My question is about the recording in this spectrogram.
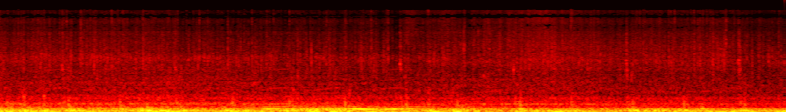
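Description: Steady low rumble inside a car's cabin as it drives slowly on a wet road: engine and tyre noise. A low engine hum swells briefly about four seconds in.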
